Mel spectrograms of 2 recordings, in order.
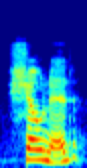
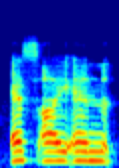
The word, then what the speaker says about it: Sioned: For the record, S-I or S-E in Gaelic is pronounced as an S-H much of the time. That's why the name Sean, S-E-A-N, is pronounced as though there's an H in there.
